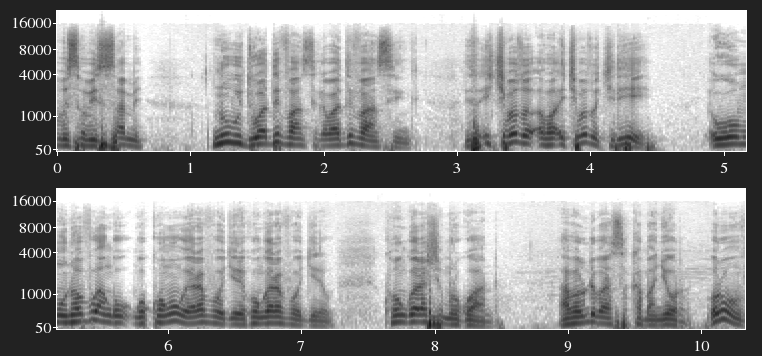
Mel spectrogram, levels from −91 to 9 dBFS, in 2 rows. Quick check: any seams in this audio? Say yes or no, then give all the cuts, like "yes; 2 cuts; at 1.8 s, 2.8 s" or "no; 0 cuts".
no; 0 cuts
